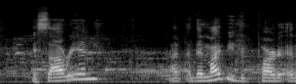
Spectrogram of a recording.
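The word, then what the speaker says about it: Isaurian: III the Assyrian and well not like you'd spell it ISS is a u r i a n assarian they might be part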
